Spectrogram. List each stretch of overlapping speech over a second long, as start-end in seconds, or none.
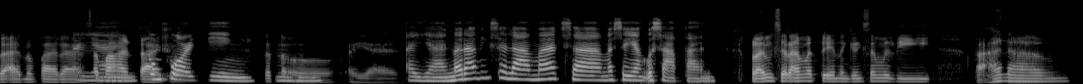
0.7-2.0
